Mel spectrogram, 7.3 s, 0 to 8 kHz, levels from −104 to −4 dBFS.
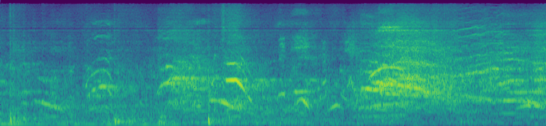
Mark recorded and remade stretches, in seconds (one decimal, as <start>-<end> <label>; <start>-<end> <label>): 0.0-6.1 remade; 6.1-6.7 recorded; 6.7-7.3 remade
